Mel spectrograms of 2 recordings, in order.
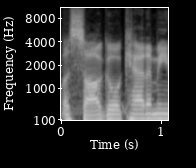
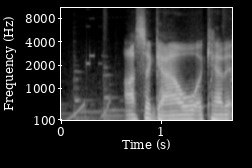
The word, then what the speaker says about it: Asagao Academy: Should we add the main character from Asago Academy now? Asagao Academy. I keep pronouncing it incorrectly, but that also just goes to show how little respect I have for the game.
